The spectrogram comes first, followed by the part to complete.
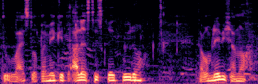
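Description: An actor playing a wry, well-informed journalist friend in a German radio drama, conversational and musing. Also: male voice, low voice, fairly even intonation, fairly quick, warm tone. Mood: wry, friendly.

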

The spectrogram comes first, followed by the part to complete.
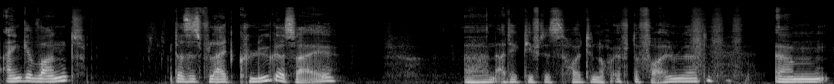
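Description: Male director as interview guest: rough-edged husky voice, hesitant conversational delivery, dry acoustic. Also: medium pitch, darkish tone, dry recording.

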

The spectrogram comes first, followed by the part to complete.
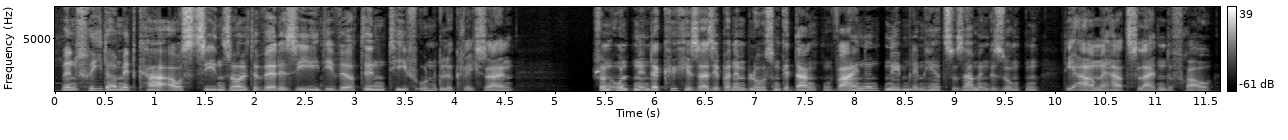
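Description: A man narrating a literary classic as scripted audio drama, in a measured, precise manner. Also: on the low side, no echo, clean studio sound.

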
